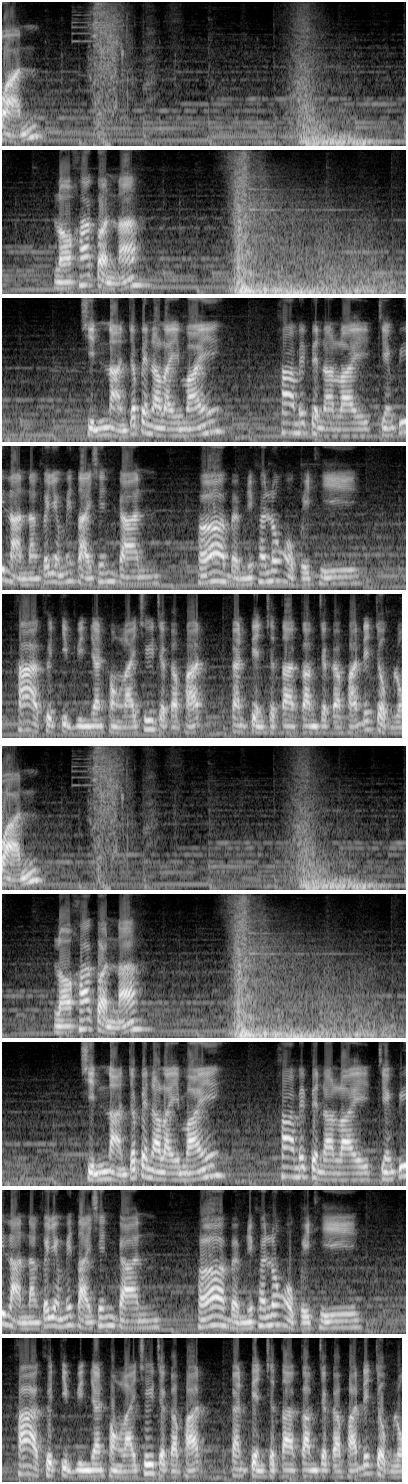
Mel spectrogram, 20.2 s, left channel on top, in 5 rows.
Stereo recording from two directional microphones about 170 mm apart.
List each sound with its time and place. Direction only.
0.0 s speech: 15° right (ahead or behind)
0.9 s mechanisms: centre (ahead or behind)
2.9 s music: centre (ahead or behind)
4.5 s speech: 15° right (ahead or behind)
6.3 s music: centre (ahead or behind)
8.9 s a woman's voice: 15° right (ahead or behind)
